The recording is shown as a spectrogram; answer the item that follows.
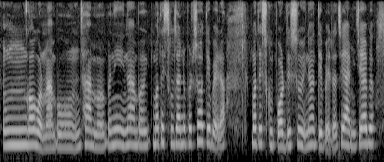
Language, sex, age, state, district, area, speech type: Nepali, female, 18-30, West Bengal, Kalimpong, rural, spontaneous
